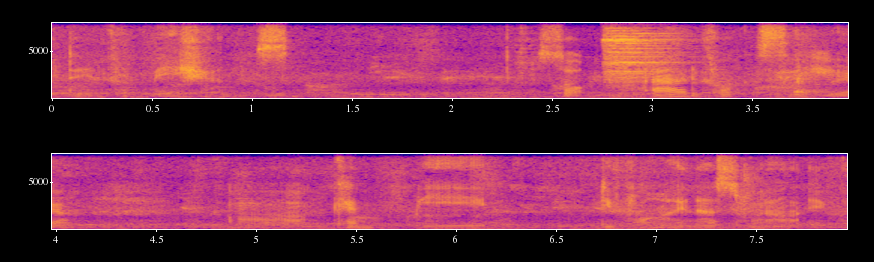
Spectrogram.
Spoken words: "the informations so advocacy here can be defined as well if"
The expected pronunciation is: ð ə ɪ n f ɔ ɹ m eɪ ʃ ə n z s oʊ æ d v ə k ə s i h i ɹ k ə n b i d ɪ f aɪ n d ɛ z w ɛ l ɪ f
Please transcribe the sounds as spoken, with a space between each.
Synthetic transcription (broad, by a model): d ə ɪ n f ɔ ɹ m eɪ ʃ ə n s s oʊ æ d f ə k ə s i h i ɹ k ə n b i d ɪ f aɪ n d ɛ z w ɛ l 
